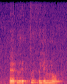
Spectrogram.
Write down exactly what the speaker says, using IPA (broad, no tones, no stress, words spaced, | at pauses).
ɛ ʔɨːɾekːɨː hɨjenːo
